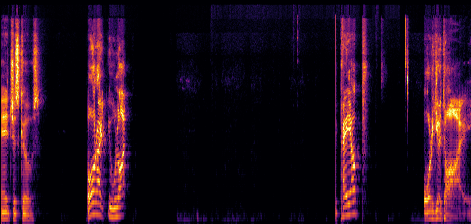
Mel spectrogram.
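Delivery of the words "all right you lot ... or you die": high, swooping put-on Scottish accent, sheep-like voice. As narrator, voice a sheep that comes out of a bush, in a Scottish accent. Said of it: "I thought the Scottish sheep was the joke".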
